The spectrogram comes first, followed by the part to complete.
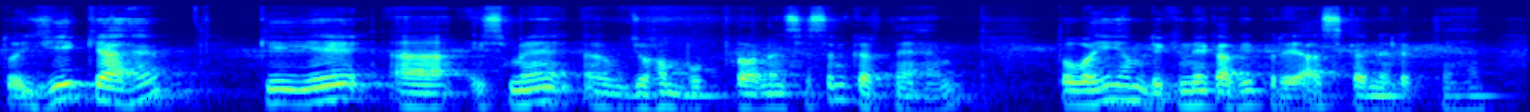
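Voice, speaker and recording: A man's voice: medium pitch, expressive, normal speed, slight background noise. Man drilling Hindi word corrections. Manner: repeats each example twice, wrong form then correct, with frequent "ठीक है ना" checks. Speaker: Hindi grammar teacher. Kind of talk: classroom-style lesson reading out corrections.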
